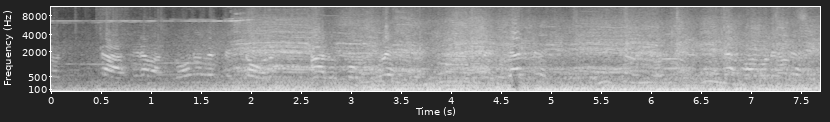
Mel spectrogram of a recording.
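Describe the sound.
A heavy Carabineros police water cannon truck arrives in Santiago to remove people occupying a public road, with a loud, steady engine drone, while a crowd murmurs and voices call out over the din throughout.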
